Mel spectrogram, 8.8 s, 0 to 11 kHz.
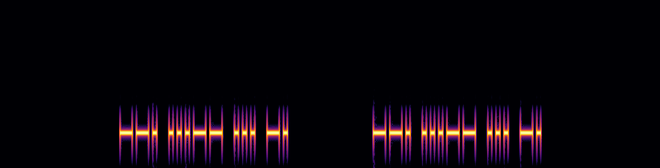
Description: Morse code, heard as a keyed tone, about 22 wpm, 700 Hz. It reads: G3SN G3SN
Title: DXCC-100 Call Signs - 4 Characters - Repeated 2x - 22wpm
